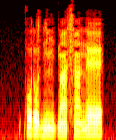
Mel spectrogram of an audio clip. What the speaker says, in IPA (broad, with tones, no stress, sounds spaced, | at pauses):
k o˦ ɾ o˧ d ĩ˧ ɡ͡b ã˧ s ã˧ n ɛ˦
